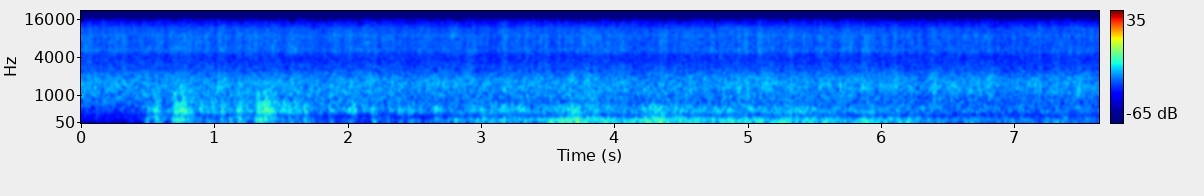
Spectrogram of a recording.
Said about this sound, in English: And in a moment, you'll be hearing some sounds of distant thunder. And each time you hear that sound, just allow yourself to relax a little bit more.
